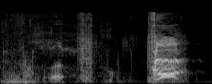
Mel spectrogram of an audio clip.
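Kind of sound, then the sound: human body sound, gagging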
